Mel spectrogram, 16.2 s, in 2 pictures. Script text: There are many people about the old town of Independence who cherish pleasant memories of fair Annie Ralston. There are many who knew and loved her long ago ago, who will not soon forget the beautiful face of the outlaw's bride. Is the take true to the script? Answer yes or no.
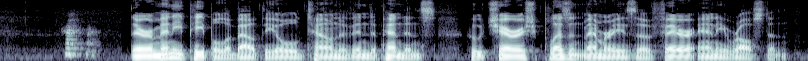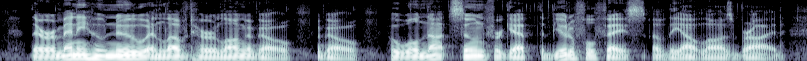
yes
